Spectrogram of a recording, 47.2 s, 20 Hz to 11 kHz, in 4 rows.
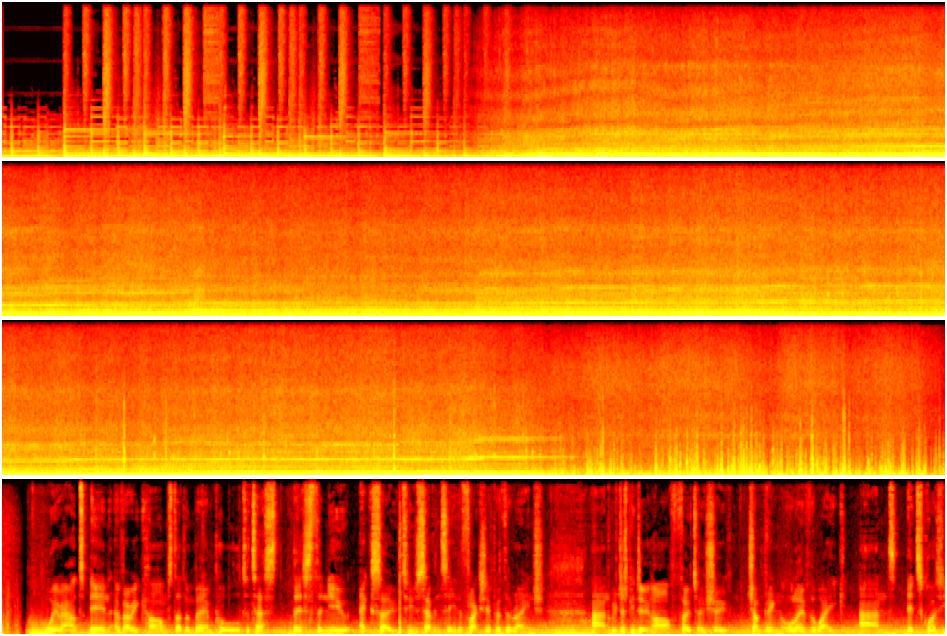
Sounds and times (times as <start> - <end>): Motorboat, speedboat: 5.8 - 36.4
Speech: 35.9 - 47.1.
